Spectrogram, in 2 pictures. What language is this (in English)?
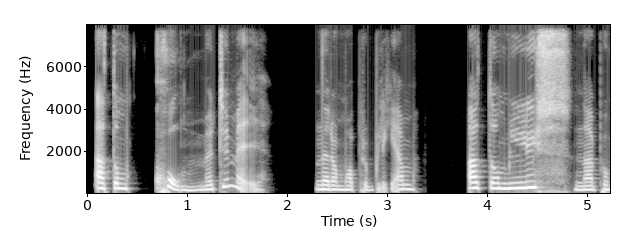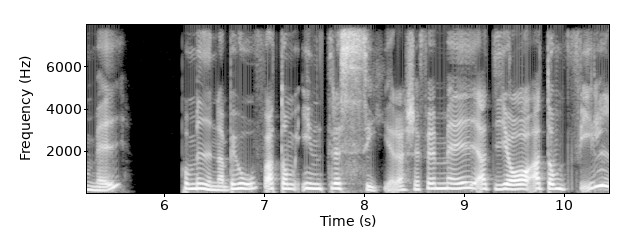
Swedish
